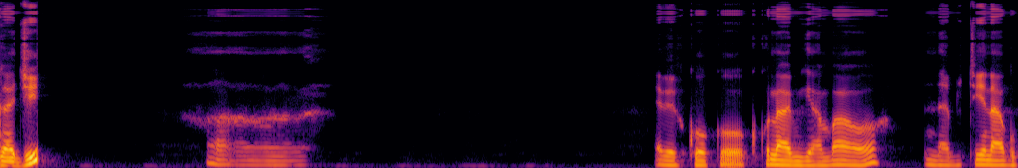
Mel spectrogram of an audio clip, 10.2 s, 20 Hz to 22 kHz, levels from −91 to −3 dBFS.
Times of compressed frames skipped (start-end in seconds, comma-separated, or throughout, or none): none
